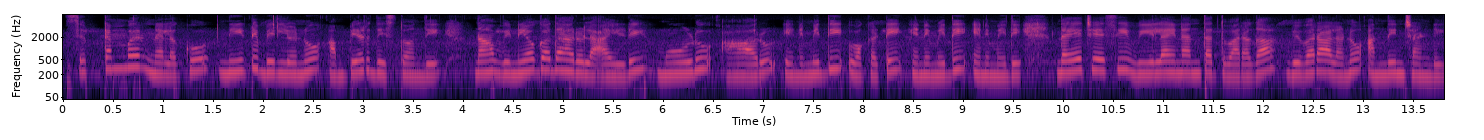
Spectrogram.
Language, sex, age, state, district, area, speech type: Telugu, female, 18-30, Andhra Pradesh, Bapatla, rural, read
